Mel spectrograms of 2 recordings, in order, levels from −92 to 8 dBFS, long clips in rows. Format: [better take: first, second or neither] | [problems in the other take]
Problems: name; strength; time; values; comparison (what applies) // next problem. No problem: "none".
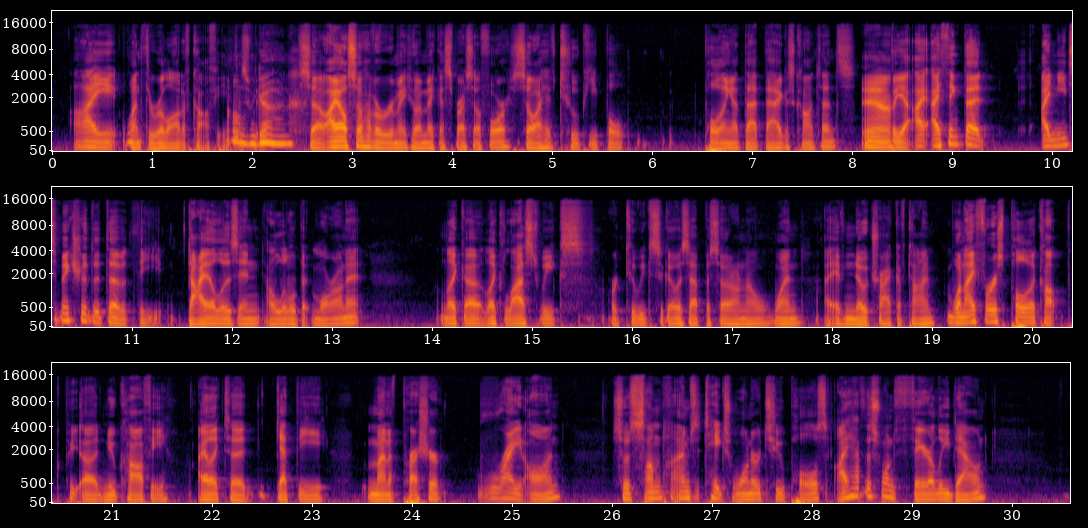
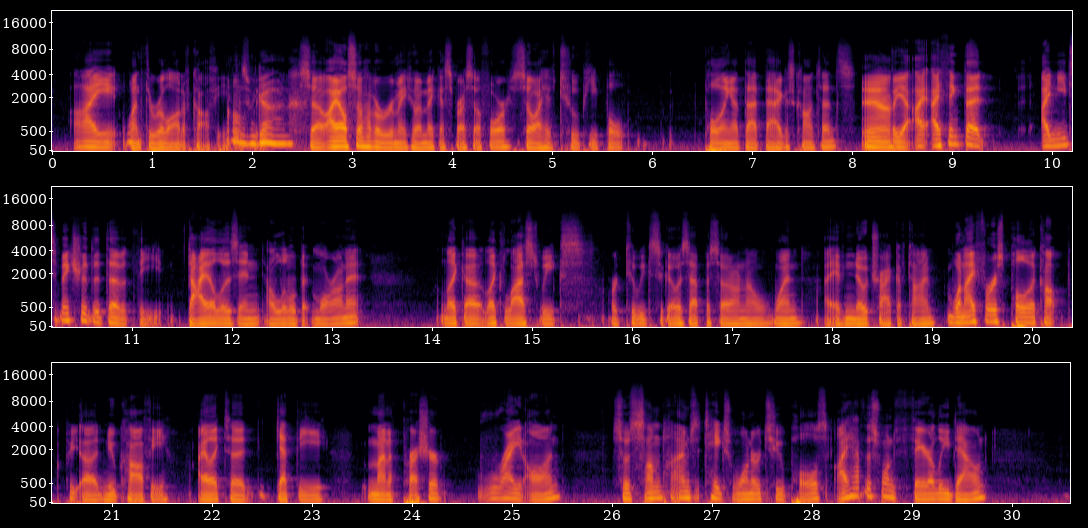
first | muffled; slightly; fading above 3.5 kHz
